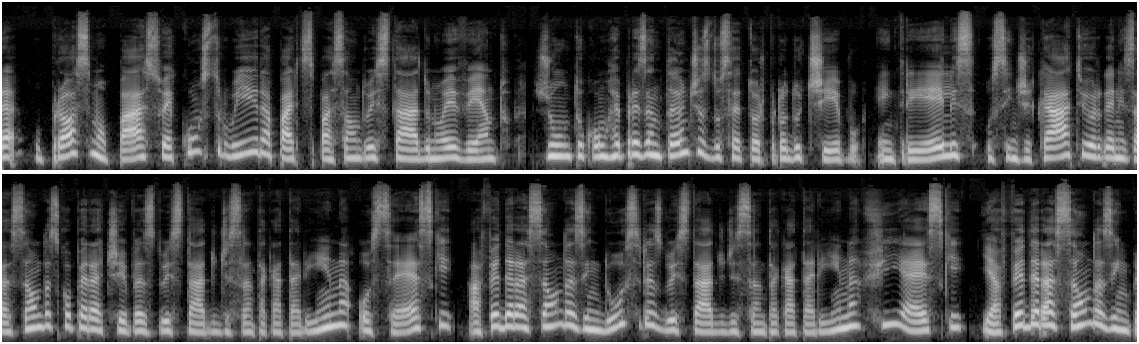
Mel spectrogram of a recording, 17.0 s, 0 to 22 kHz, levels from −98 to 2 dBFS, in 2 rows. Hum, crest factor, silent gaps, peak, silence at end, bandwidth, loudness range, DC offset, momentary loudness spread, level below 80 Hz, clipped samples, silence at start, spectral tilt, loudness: none; 18 dB; none; -6 dBFS; 0.05 s; 18.5 kHz; 2 LU; under 0.1%; 8 LU; -74 dBFS; under 0.1%; 0 s; -4.5 dB/octave; -24 LUFS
